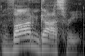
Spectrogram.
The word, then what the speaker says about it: Von Ghasri: How do you pronounce it? Von Ghasri.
